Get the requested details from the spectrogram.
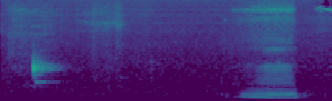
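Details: Lilac Shar Pei dog snoring while asleep: one long, low, rattling snore on an in-breath amid quiet room noise; ordinary snoring.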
